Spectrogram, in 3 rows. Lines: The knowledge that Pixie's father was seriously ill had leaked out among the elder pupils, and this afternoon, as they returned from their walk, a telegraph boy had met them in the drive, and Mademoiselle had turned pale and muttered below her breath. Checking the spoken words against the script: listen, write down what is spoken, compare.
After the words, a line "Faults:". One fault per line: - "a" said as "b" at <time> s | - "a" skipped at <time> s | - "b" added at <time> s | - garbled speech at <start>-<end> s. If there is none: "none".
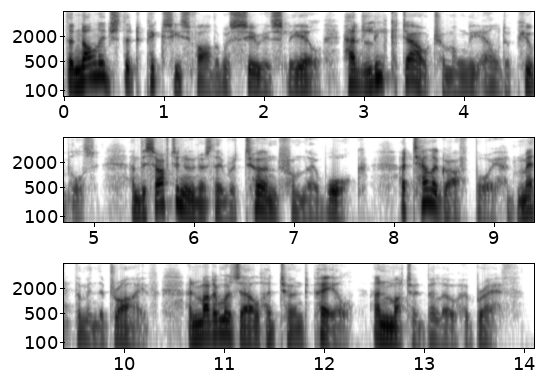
The knowledge that Pixie's father was seriously ill had leaked out among the elder pupils, and this afternoon, as they returned from their walk, a telegraph boy had met them in the drive, and Mademoiselle had turned pale and muttered below her breath.
Faults:
none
